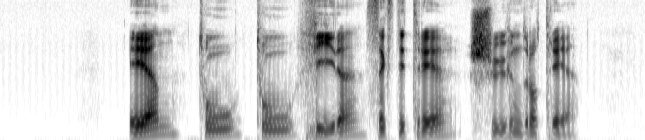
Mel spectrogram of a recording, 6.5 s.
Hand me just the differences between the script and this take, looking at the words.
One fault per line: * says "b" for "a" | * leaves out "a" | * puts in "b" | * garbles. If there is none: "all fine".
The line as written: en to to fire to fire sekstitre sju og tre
* leaves out "to fire"
* puts in "hundre"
